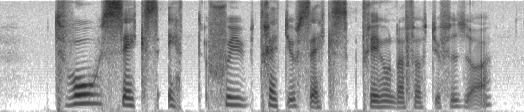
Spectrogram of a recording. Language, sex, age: Swedish, female, 64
